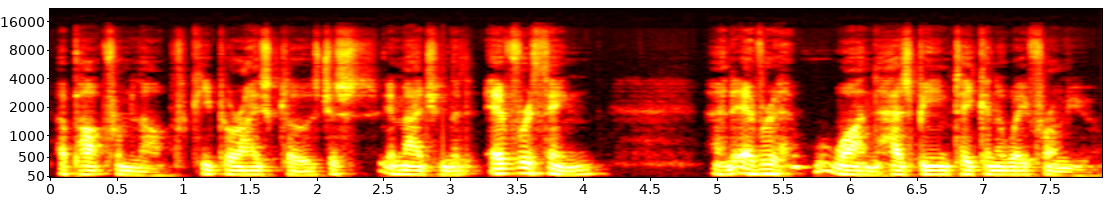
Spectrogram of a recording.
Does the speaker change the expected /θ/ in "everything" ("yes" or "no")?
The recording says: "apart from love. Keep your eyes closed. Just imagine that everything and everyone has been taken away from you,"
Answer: no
